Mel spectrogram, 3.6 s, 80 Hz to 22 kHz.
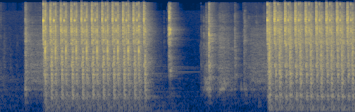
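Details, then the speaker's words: Rotary phone loop connected to two relays; dialing a number: bursts of fast even relay clatter, about ten clicks a second with gaps between digits; fast relay flaps with the 100 ms pulses while the slow one stays held, normal. "You'll notice this when I pick up the phone, both of them go down. However, when I dial a number, this one flaps around like crazy and this one doesn't do"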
